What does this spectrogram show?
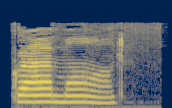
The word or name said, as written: grand monde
